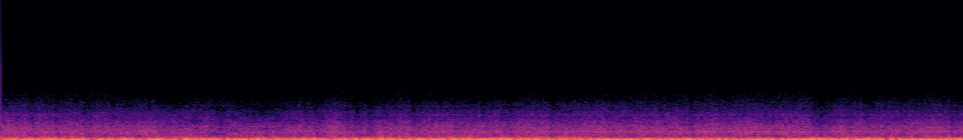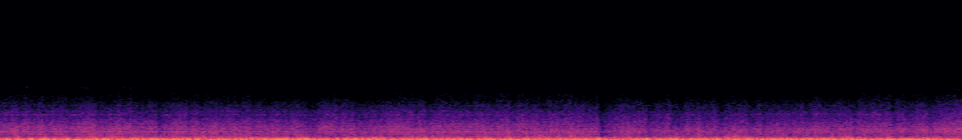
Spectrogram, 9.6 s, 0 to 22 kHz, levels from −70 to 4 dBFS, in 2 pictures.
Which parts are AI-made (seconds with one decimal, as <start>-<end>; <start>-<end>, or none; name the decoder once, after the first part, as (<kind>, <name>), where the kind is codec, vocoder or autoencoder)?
0.8-1.5 (codec, SNAC)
